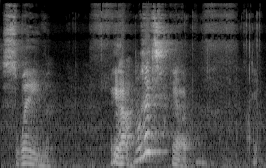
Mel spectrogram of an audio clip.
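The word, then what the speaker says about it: Sveum: Zvam. Actually, it's pronounced Swaim. Yeah. What? Yeah. Silent V? Yeah. Well, the V is a W.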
